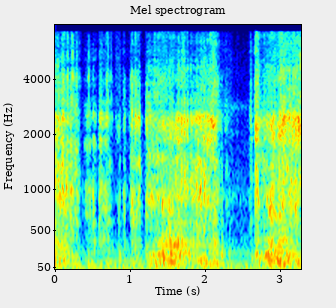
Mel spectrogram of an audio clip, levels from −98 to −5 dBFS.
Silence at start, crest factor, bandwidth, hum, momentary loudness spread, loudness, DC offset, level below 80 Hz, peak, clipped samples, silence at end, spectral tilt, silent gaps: 0 s; 18 dB; 7.6 kHz; none; 11 LU; -28 LUFS; under 0.1%; -42 dBFS; -10 dBFS; under 0.1%; 0 s; -5 dB/octave; none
